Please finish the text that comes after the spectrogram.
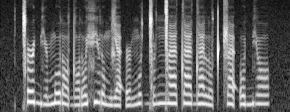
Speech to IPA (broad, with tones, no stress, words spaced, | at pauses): ǀə˞˥ bʲə˞˩ mo˥ ɾɔ˩ dɔ˩ɾo˥fʲu˥ ɾo˩mʑæ˩ʔə˞˩ ŋo˥ɡ͡ǀə˞˥ ŋ͡ǀæ˥tæ˥ dæ˥lo˩tʈ͡ʂæ˥ʔo˥ bʲɔ˥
